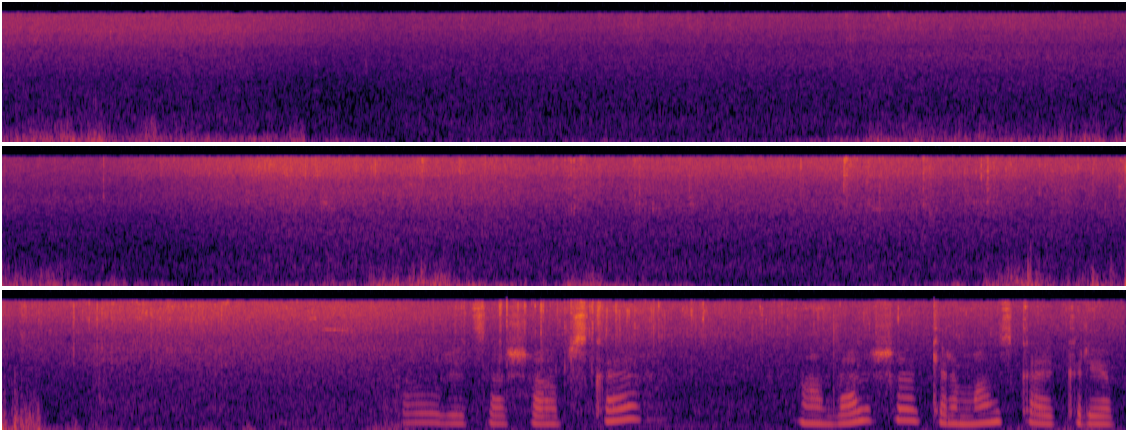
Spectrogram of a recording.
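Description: Wind gusts rumble outdoors.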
